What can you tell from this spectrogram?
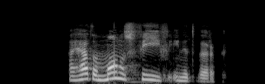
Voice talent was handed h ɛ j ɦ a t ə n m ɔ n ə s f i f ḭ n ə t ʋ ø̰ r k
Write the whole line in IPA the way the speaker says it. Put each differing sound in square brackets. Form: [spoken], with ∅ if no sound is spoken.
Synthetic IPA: h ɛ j ɦ a t ə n m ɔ n ə s f [iː] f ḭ n ə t ʋ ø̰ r k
